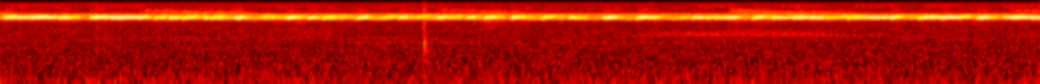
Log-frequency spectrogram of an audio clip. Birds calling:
Plumbeous Antbird (Myrmelastes hyperythrus), Great Antshrike (Taraba major)

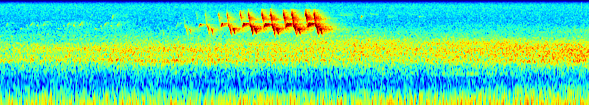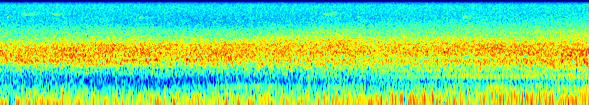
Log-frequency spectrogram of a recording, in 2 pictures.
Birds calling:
Common Yellowthroat (Geothlypis trichas), Northern Cardinal (Cardinalis cardinalis), Ovenbird (Seiurus aurocapilla)

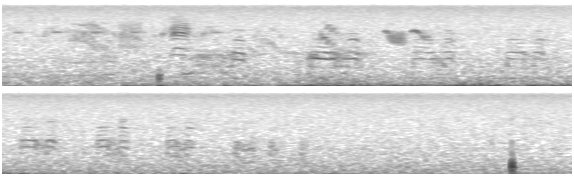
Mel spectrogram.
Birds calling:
Erckel's Francolin (Pternistis erckelii), Hawaii Amakihi (Chlorodrepanis virens), Eurasian Skylark (Alauda arvensis)

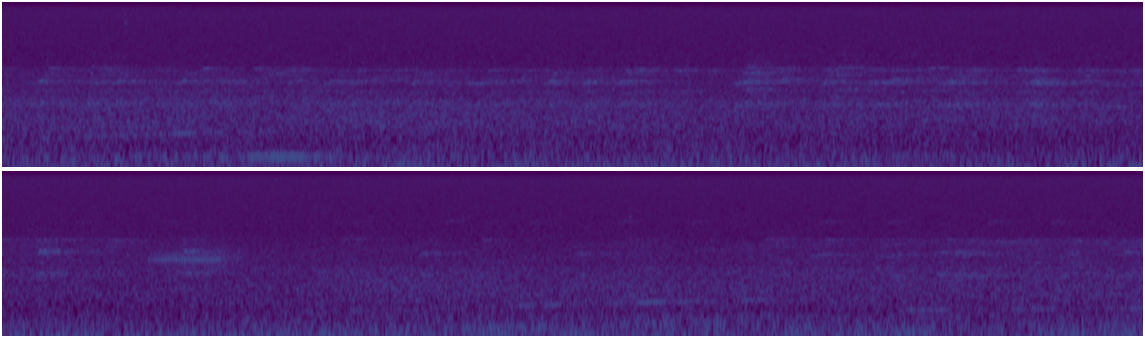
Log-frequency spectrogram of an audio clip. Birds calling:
Canada Goose (Branta canadensis), unidentified bird

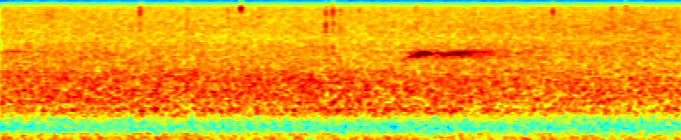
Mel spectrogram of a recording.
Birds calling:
Eastern Towhee (Pipilo erythrophthalmus)

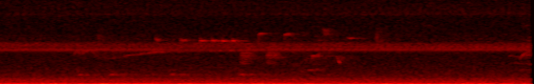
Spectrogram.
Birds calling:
Song Sparrow (Melospiza melodia), Blue Jay (Cyanocitta cristata)

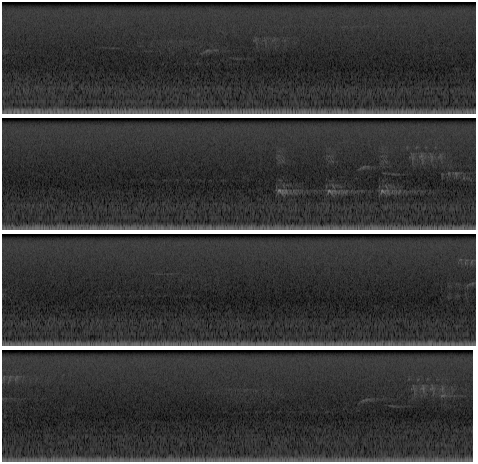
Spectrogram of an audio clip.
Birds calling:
Black-capped Chickadee (Poecile atricapillus), American Robin (Turdus migratorius), Eastern Towhee (Pipilo erythrophthalmus), American Crow (Corvus brachyrhynchos)

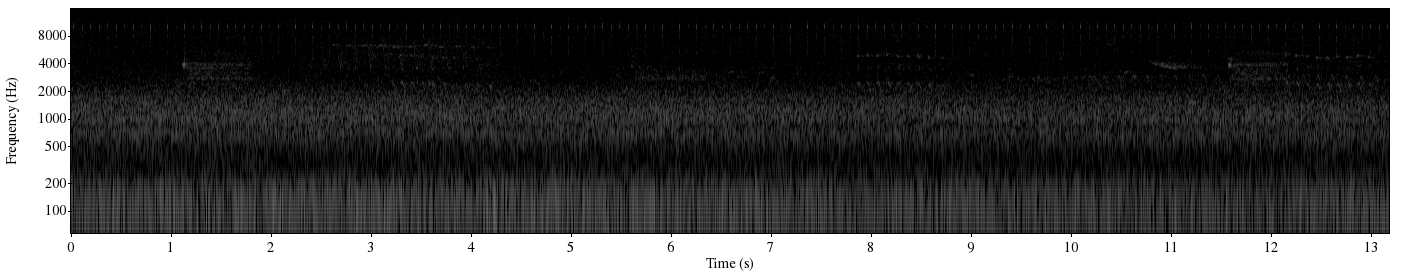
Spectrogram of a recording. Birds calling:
American Robin (Turdus migratorius), Swamp Sparrow (Melospiza georgiana), Red-winged Blackbird (Agelaius phoeniceus)

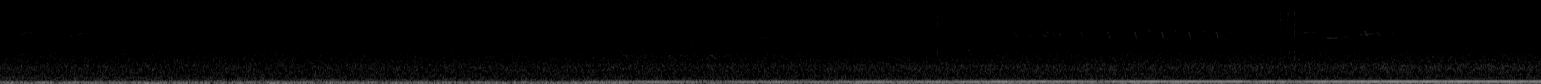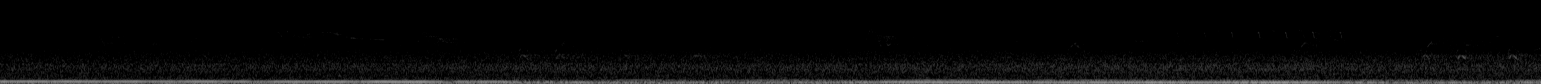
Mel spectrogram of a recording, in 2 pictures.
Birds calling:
Eastern Wood-Pewee (Contopus virens), Ovenbird (Seiurus aurocapilla), American Crow (Corvus brachyrhynchos)

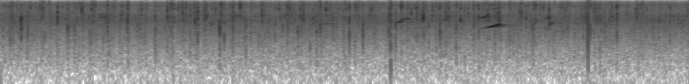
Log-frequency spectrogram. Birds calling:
Iiwi (Drepanis coccinea)

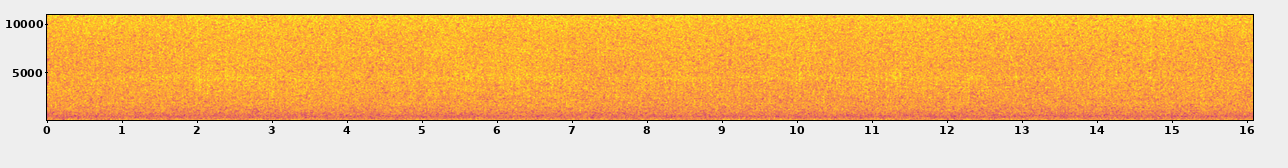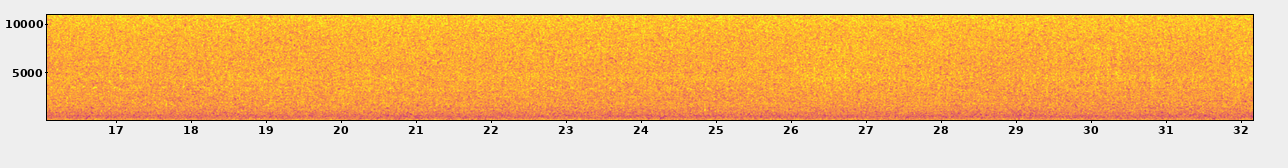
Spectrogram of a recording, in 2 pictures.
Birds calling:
Rock Wren (Salpinctes obsoletus)

